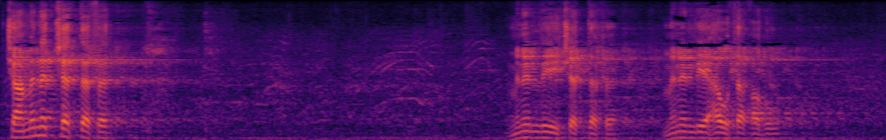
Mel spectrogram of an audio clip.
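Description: An elderly man chants in a drawn-out, mournful voice through a microphone, with echo.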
